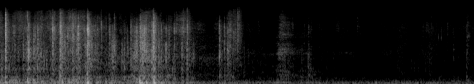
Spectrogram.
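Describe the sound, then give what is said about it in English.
A paper envelope is opened and handled: loud crinkling and tearing rustles crowd the first two seconds, then give way to softer, sparser paper handling. “Envelope inside. What's this?”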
